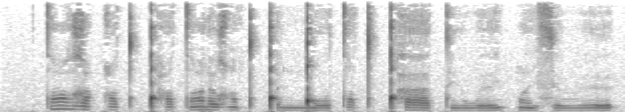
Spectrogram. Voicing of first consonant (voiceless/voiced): voiceless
